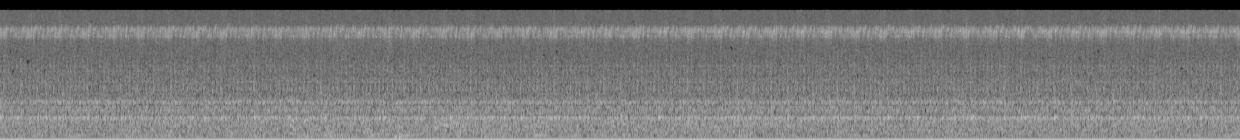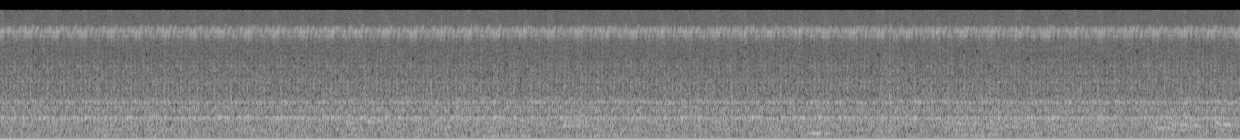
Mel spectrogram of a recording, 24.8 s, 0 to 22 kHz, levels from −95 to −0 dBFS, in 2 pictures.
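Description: From start to finish, the sound is coarse and grainy. The grit rises and falls with the material instead of sitting underneath it as a steady hiss. Quiet passages suffer most. They turn rough and sputtery, and the faintest parts collapse to silence. The distortion sits only about 10 dB below the signal. The likely cause is low bit depth without dither. The audio was truncated to around 4 bits, leaving very few levels, and the rounding error tracks the sound itself.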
